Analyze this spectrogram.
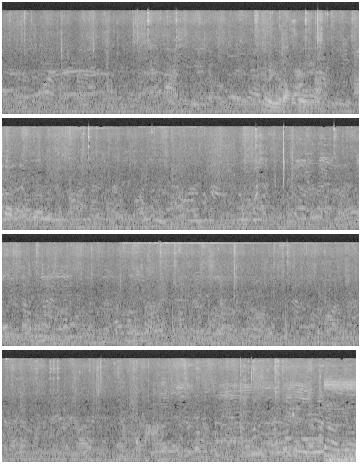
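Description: Men talk and chatter nearby, outdoors.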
